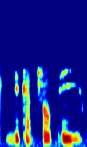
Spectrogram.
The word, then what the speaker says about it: Lykantropi: Um, it's probably like Lykantropi, which is uh, like lycanthropy, but in, pronounced in Swedish or spelled in Swedish, mm-hmm.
